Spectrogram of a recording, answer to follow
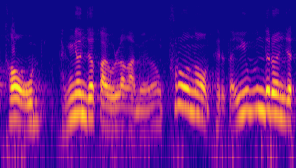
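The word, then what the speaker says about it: Cournot: 그래서 더 100년 전까지 올라가면은 쿠로노, 베르타 이분들은 이제 다 프랑스 사람들이죠. 그래서 발음을 제가 뒤에 자음을 안 해요. 쿠로노, 그다음에 베르트랑.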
